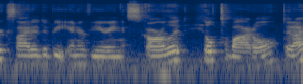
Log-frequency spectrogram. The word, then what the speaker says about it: Hiltibidal: I'm your host Katie Gin, and today I'm super excited to be interviewing Scarlet Hiltle.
